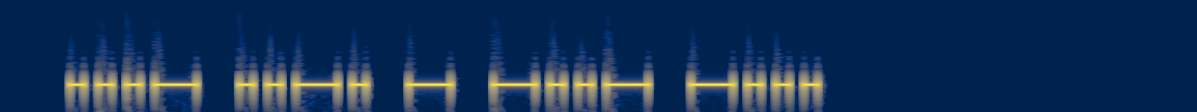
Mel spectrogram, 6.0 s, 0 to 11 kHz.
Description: Morse code, heard as a keyed tone, about 17 wpm, 700 Hz. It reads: VFTXB
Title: Code Groups - 5 Letters - 17wpm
